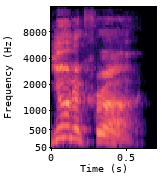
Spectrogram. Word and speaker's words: Unicron: I think that Unicron. That's how you say it. Unicron.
